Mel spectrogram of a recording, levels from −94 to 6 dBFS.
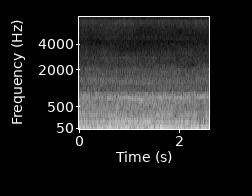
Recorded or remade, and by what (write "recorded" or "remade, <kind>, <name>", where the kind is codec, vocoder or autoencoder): remade, codec, SNAC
